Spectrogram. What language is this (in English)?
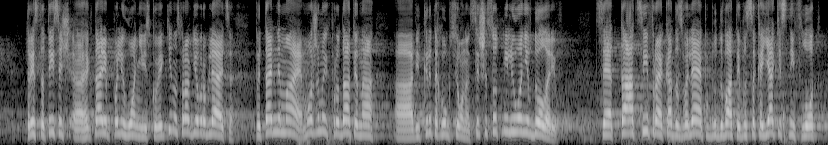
Ukrainian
